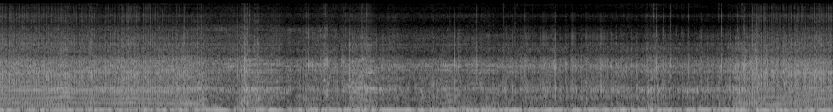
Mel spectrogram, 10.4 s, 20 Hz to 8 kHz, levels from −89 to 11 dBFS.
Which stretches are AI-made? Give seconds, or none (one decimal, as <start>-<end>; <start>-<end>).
2.4-6.3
